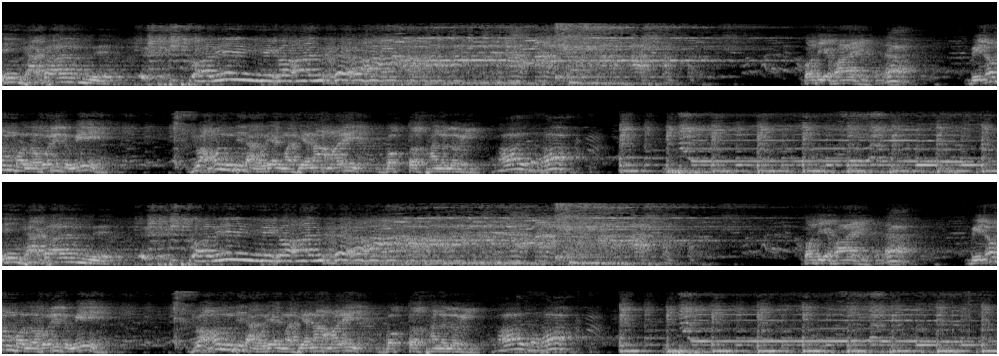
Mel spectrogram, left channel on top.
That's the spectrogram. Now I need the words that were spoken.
কৰিম গ্ৰহণ গতিকে ভাই বিলম্ব নকৰি তুমি যোৱা মন্ত্ৰী ডাঙৰীয়াক মাতি আনা আমাৰ এই ভক্ত স্থানলৈ। ভাল দাদা।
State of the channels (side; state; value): both; normal; correlation 0.66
